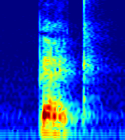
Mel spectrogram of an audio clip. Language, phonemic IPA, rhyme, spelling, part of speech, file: Dutch, /pɛrk/, -ɛrk, perk, noun, Nl-perk.ogg
- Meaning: a delimited piece of ground, e.g. a flowerbed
